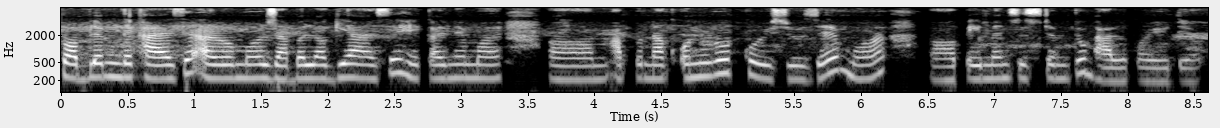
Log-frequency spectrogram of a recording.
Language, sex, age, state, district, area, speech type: Assamese, female, 18-30, Assam, Kamrup Metropolitan, urban, spontaneous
